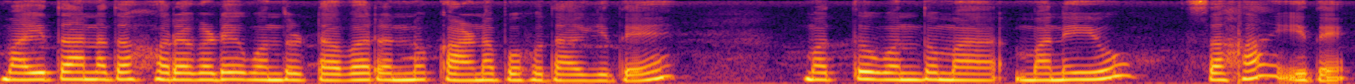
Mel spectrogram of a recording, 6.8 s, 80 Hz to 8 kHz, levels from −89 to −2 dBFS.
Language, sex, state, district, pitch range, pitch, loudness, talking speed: Kannada, female, Karnataka, Bangalore, 225-250 Hz, 235 Hz, -13 LUFS, 95 wpm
